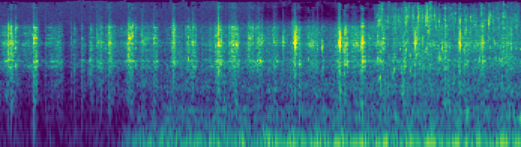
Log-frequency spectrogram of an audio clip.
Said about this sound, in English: So you see, from the water injection into the tray, to the Faraday channels for the electricity, to the waste removal and intravenous fluids, the entire system is automated and controlled via this clockwork control panel.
